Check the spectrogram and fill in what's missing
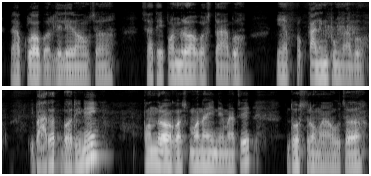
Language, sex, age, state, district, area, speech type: Nepali, male, 30-45, West Bengal, Kalimpong, rural, spontaneous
